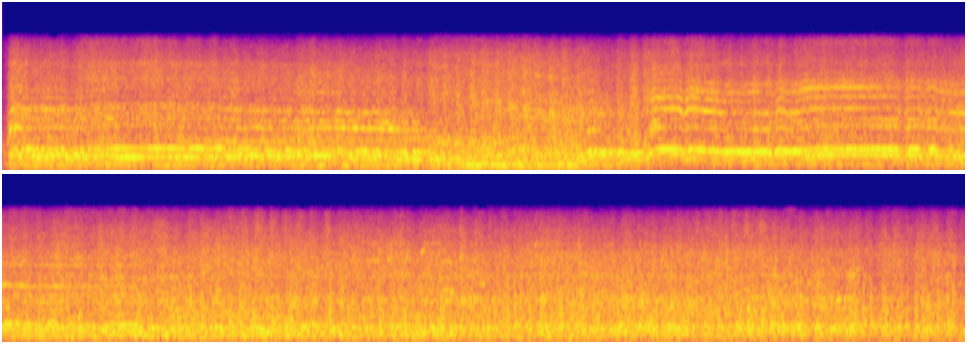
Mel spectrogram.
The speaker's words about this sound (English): After what seemed an eternity of silence between us, the train entered a tunnel.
